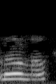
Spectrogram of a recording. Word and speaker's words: Louisville: And that's right, that's how you pronounce it, Louisville, the land of bourbon.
